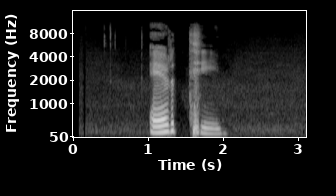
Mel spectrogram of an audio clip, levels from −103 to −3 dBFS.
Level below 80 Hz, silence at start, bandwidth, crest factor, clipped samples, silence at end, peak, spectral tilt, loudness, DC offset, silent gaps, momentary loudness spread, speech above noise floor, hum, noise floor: -74 dBFS; 1 s; 11 kHz; 22 dB; under 0.1%; 1.15 s; -12 dBFS; -6 dB/octave; -29 LUFS; under 0.1%; none; 16 LU; 40 dB; none; -68 dBFS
